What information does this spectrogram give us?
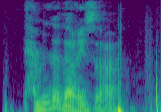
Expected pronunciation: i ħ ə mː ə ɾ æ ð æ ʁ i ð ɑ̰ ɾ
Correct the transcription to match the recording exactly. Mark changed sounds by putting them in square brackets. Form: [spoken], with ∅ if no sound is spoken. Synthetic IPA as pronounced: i ħ ə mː ə [l] æ ð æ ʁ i [z] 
